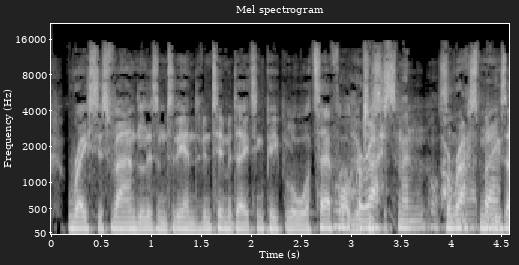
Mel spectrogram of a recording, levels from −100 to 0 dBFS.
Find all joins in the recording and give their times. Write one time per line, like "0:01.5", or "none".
none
